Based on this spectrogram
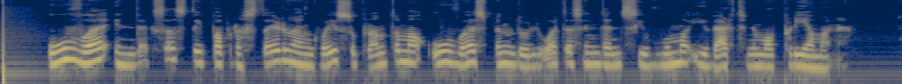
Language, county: Lithuanian, Vilnius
